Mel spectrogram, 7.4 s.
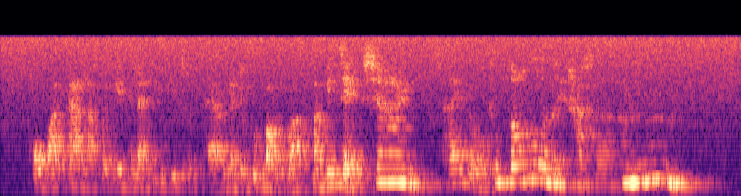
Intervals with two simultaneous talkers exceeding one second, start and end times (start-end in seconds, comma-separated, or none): none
